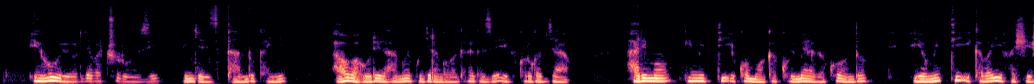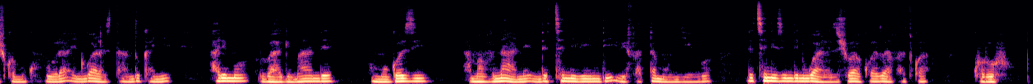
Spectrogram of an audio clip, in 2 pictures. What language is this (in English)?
Kinyarwanda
